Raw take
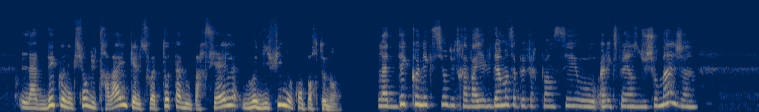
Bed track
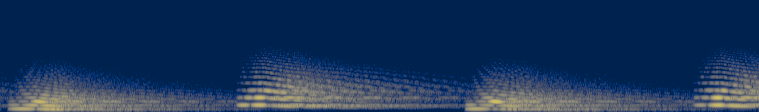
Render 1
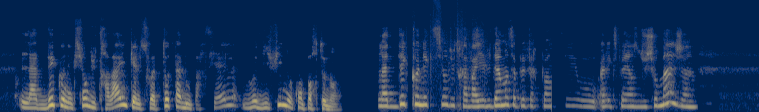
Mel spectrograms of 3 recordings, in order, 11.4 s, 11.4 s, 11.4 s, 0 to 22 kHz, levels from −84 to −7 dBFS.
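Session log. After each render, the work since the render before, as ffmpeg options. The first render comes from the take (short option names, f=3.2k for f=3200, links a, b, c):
-filter_complex "[0:a]asettb=1/sr,asplit=3[a][b][c];[a]atrim=end=6.094[d];[b]atrim=start=6.09:end=7.32,asetpts=PTS-STARTPTS,afade=t=in:d=0.004:c=qsin,afade=t=out:st=1.226:d=0.004:c=qsin,aeval=exprs='val(0)*gte(abs(val(0)),0.00376)':c=same[e];[c]atrim=start=7.316[f];[d][e]acrossfade=d=0.004:c1=hsin:c2=qsin[g];[g][f]acrossfade=d=0.004:c1=qsin:c2=hsin,asplit=3[h][i][j];[h]atrim=end=2.92,asetpts=PTS-STARTPTS,afade=t=out:st=2.916:d=0.004:c=hsin:silence=0.237137[k];[i]atrim=start=2.92:end=8.28,asetpts=PTS-STARTPTS,afade=t=in:d=1.59:c=qua:silence=0.237137,afade=t=out:st=5.356:d=0.004:c=hsin[l];[j]atrim=start=8.28,asetpts=PTS-STARTPTS,afade=t=in:d=2.03:c=qsin[m];[k][l][m]concat=n=3:v=0:a=1"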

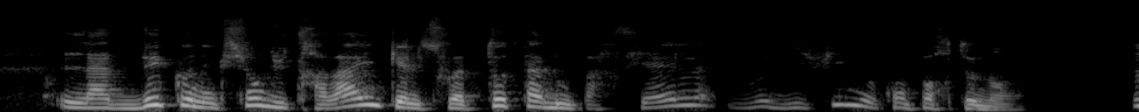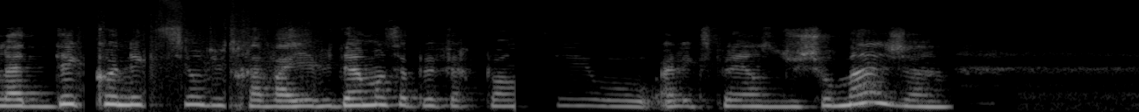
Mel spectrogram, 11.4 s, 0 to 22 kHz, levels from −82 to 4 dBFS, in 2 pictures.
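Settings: -filter_complex "[0:a]asplit=2[a][b];[a]atrim=end=3.59,asetpts=PTS-STARTPTS,afade=t=out:st=3.586:d=0.004:c=hsin:silence=0.0630957[c];[b]atrim=start=3.59,asetpts=PTS-STARTPTS,afade=t=in:d=2.13:silence=0.0630957[d];[c][d]concat=n=2:v=0:a=1"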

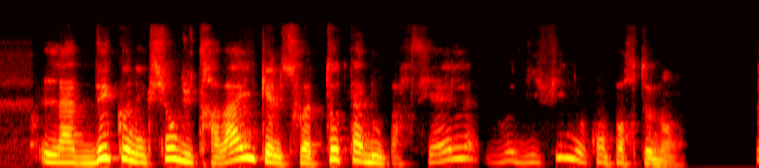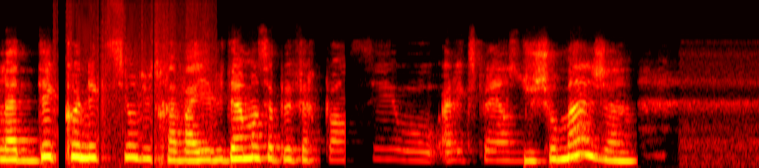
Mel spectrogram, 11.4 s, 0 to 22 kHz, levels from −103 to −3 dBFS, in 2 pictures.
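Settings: -filter_complex "[0:a]asettb=1/sr,asplit=3[a][b][c];[a]atrim=end=2.504[d];[b]atrim=start=2.5:end=4.36,asetpts=PTS-STARTPTS,afade=t=in:d=0.004:c=qsin,afade=t=out:st=1.856:d=0.004:c=qsin,equalizer=f=1.5k:w=4.6:g=-15[e];[c]atrim=start=4.356[f];[d][e]acrossfade=d=0.004:c1=hsin:c2=qsin[g];[g][f]acrossfade=d=0.004:c1=qsin:c2=hsin,asettb=1/sr,asplit=3[h][i][j];[h]atrim=end=8.094[k];[i]atrim=start=8.09:end=9.63,asetpts=PTS-STARTPTS,afade=t=in:d=0.004:c=qsin,afade=t=out:st=1.536:d=0.004:c=qsin,highpass=710[l];[j]atrim=start=9.626[m];[k][l]acrossfade=d=0.004:c1=hsin:c2=qsin[n];[n][m]acrossfade=d=0.004:c1=qsin:c2=hsin"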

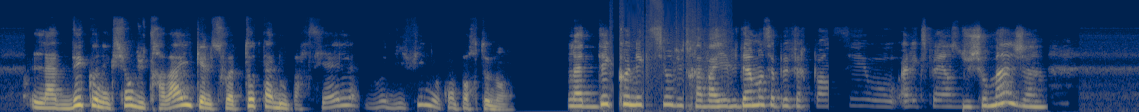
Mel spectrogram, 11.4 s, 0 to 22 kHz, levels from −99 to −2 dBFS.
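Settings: -af "asubboost=boost=2:cutoff=93"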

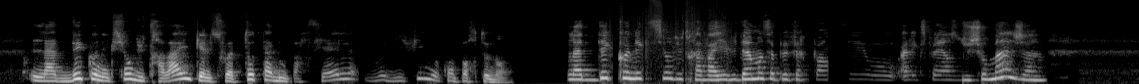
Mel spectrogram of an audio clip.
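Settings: -af "volume=11.5dB"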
